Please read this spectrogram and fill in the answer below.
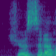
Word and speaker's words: Hughes: 힘들겠죠 좋는 발음하기 쉬운데 라스트 네임이 좀 발음하기 힘들어서 제가 그때이 저자한테 직접 메일을 보냈던 거 같아요 어 당신 그 라스트네임 어떻게 발음합니다 하고서 메일을 보냈더니 휴스고 알려 주더라고요 알려주는데 그러면서 얘가 내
